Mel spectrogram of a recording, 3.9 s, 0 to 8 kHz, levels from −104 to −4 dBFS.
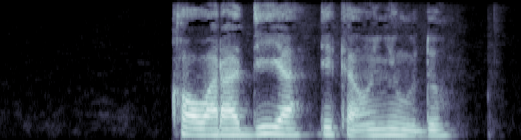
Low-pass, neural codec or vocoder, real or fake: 7.2 kHz; none; real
